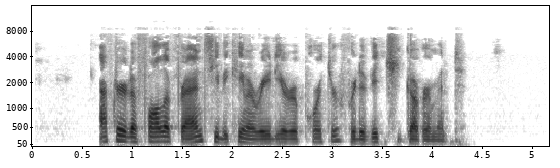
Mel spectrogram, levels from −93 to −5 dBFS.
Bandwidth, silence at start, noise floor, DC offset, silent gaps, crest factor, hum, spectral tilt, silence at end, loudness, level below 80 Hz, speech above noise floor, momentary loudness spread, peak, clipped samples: 9.2 kHz; 0.7 s; -68 dBFS; under 0.1%; none; 20 dB; none; -5 dB/octave; 0.85 s; -21 LUFS; -56 dBFS; 47 dB; 10 LU; -2 dBFS; under 0.1%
